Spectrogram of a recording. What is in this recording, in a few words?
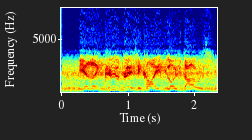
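German damaged water mood med, speech; War Thunder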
